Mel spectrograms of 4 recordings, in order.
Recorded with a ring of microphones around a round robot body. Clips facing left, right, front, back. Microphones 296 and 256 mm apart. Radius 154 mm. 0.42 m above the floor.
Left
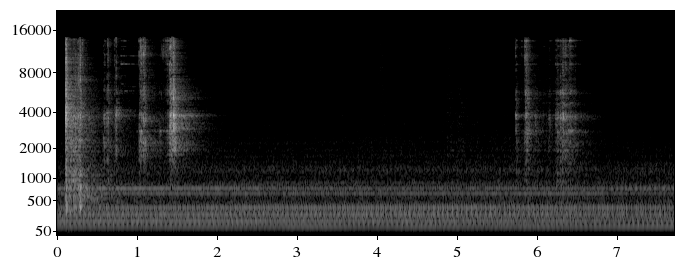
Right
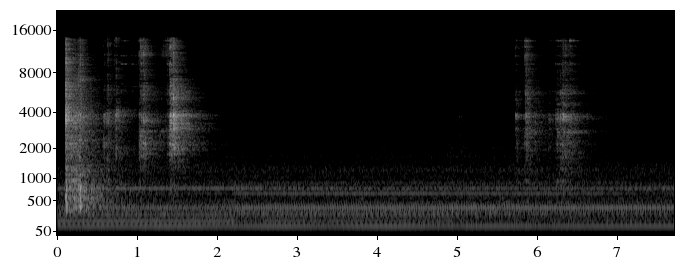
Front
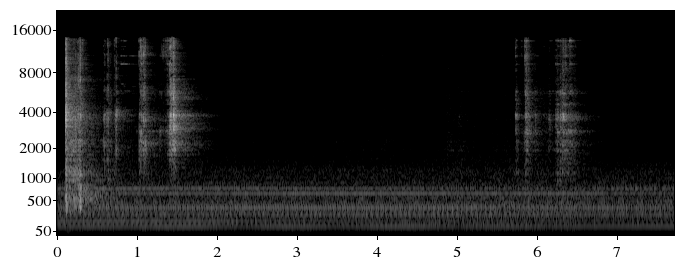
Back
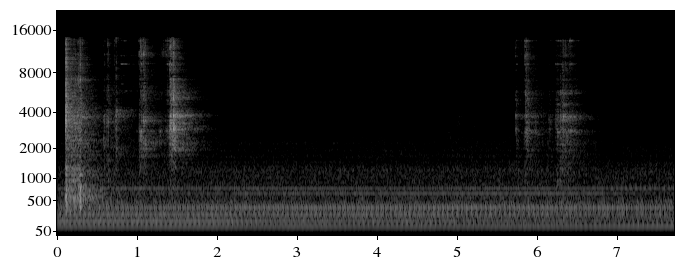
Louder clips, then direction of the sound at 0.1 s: Even, front 1 dB; 45° left.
